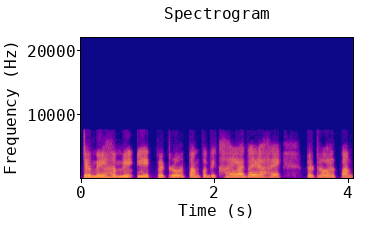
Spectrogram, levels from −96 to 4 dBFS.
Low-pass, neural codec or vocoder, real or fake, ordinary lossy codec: none; codec, 16 kHz, 1 kbps, FreqCodec, smaller model; fake; none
